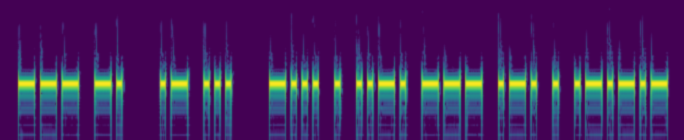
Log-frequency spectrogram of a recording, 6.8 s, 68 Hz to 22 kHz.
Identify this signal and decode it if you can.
Morse code, heard as a keyed tone, about 21 wpm, 700 Hz. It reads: ON AS BEFORE.
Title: Sentences from Top 1000 Words - Review Part 6 - 22wpm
